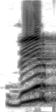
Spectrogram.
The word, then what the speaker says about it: were: यू, वी, दे के साथ आपको वर का यूज करना है। बहुत सारे बच्चे WER वर को वेर प्रोनाउंस करते हैं, ये वेर नहीं होता है, इसकी एग्जैक्ट प्रोनाउंसिएशन होती है वर।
